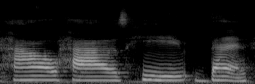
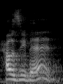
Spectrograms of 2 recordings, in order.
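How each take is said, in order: First: The words are slower, with 'has' said in full. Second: The words are fast, with 'has' reduced to 's'. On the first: The speaker calls it wrong. "much different than" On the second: The speaker calls it right. "That's fast"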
